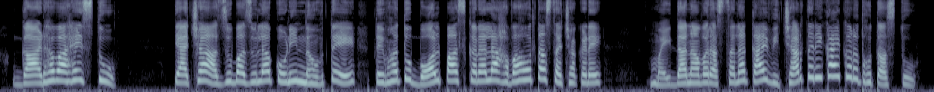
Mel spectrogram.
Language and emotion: Marathi, angry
